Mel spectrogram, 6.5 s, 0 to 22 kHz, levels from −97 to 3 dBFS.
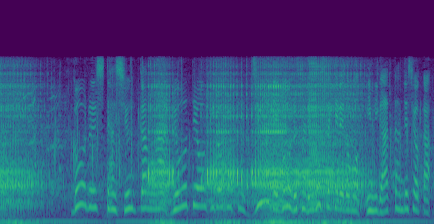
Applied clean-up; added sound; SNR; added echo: none; Mechanisms; -3 dB; none.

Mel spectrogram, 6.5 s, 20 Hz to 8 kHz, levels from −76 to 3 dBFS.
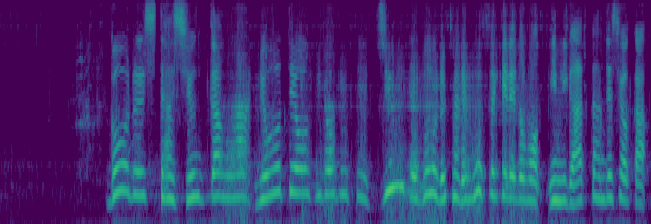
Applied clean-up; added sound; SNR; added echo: neural separator model SepFormer DNS4.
